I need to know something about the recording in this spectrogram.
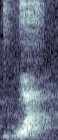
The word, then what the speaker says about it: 棍: Le mot bâton va se prononcer guan.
